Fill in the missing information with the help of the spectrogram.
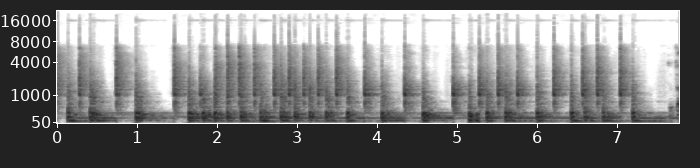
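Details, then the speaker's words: Simulated on a drum: beats at uneven, unpredictable intervals imitating the irregularly irregular rhythm of atrial fibrillation. "sobre todo si hay una arritmia regular como una como la s a que la típica reina regula la fibrilación atrial donde por escuchar algo así"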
